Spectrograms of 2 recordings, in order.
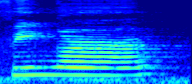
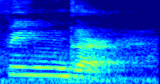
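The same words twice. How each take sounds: First: It rhymes with singer, with no hard g. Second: It has a hard g after the ng sound. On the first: The speaker calls it wrong. "finger juga dibaca dengan cara yang sama. Singer" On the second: The speaker calls it right. "Yang benar adalah finger"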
